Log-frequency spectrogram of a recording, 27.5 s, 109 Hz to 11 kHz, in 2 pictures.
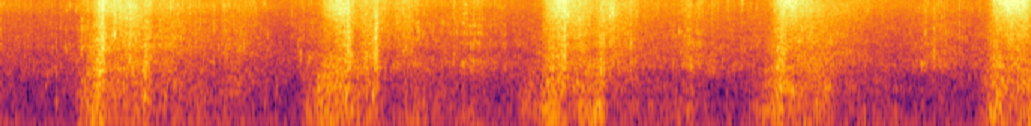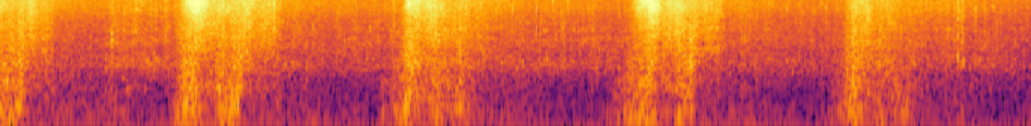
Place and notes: North Sydney Wharf - Violent water lapping at the wharf
Recorded with a pair of DPA 4060s with Earthling Design custom preamps into an H6 handy recorder
High St, North Sydney NSW, Australia, 22 December 2015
